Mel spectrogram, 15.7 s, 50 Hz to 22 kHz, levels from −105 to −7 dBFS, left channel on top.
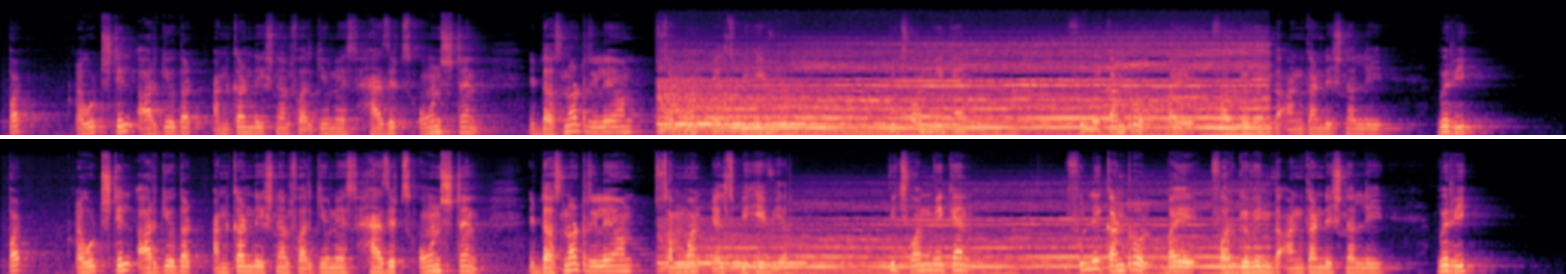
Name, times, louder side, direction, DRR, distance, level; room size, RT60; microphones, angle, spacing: voice 1, 0.8-4.8 5.3-7.9 8.9-9.7 10.6-13.8 14.4-14.7, right 6 dB, 45° right, 18 dB, 0.3 m, -26 dB
sound 1, 6.6-12.7, left 3 dB, 30° left, 0.4 m, -26 dB
13.5 x 5.1 x 9.3 m, 0.94 s
head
